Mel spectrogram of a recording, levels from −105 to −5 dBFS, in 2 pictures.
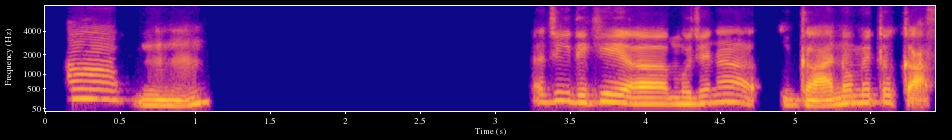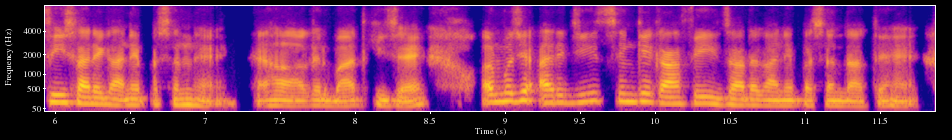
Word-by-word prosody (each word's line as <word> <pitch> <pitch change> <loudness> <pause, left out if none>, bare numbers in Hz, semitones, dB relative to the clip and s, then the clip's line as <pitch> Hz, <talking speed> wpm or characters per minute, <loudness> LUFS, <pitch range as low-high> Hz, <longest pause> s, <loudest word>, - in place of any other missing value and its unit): अ, 240 - -3
हुँ, 225 - -3
हुँ। 130 +11 -3 2.2
अ, - - -5
जी। 200 +4 -4
देखिए 170 +1 +1
अ, 135 -2 +5
मुझे 135 +3 -2
ना 175 +3 -4 0.5
गानों 110 +6 +4
में 165 +1 -2
तो 165 0 -2
काफ़ी 170 -1 +3
सारे 145 -4 +5
गाने 120 -1 +1
पसंद 120 0 -3
हैं। 105 - -2 0.3
है 105 - 0
हाँ, 110 -1 +1
अगर 110 +2 -3
बात 100 +1 0
की 110 - -3
जाए 105 - +2 0.4
और - - +5
मुझे 195 +2 +3
अरिजीत 165 0 0
सिंह 185 -3 -2
के 190 - +2
काफ़ी 145 -1 +2
ज़्यादा 120 -2 +1
गाने 105 -1 0
पसंद 105 -1 -1
आते 95 -1 -3
हैं। - - -3
140 Hz, 170 wpm, -23 LUFS, 110-170 Hz, 2.2 s, अ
